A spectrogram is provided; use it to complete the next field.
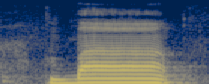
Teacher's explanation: के ऊपर वाला हिस्सा जो वो सूखा रहता है तो बा का मखर है दोनों होठों की तरी तो जब दोनों होठ को की तरी को ऊपर और नीचे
